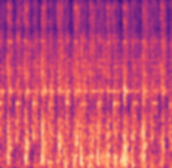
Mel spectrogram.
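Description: Ice rattling rapidly inside a metal cocktail shaker as it is shaken hard to chill a cocktail.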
